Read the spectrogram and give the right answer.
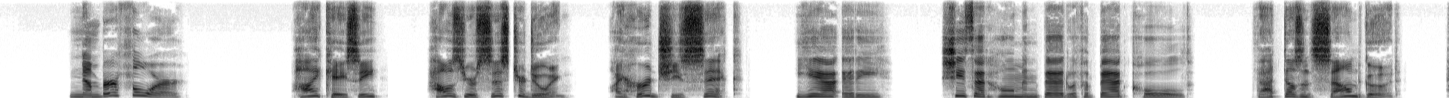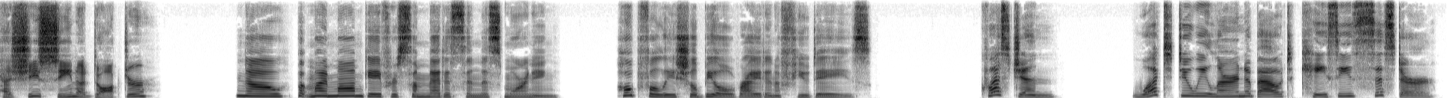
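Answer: She is at home in bed with a bad cold.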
